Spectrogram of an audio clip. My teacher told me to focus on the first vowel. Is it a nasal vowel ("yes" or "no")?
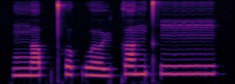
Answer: no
